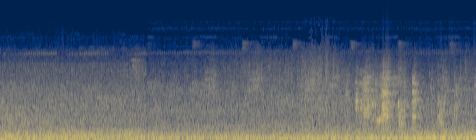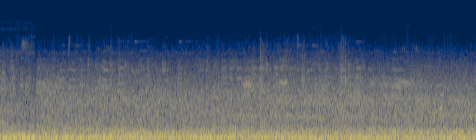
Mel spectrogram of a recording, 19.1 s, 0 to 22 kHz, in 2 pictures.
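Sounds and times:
waterfowl calls: 0:03.8 - 0:10.2.

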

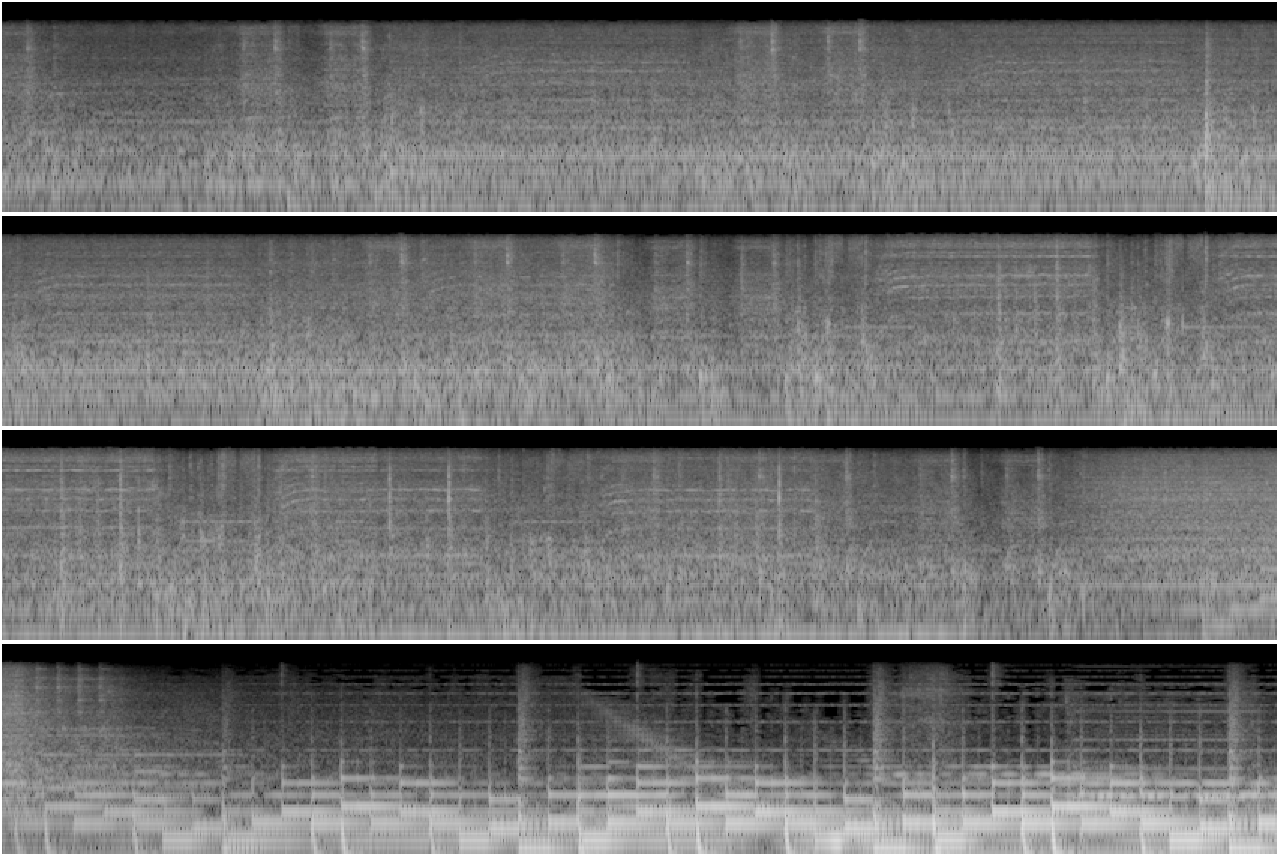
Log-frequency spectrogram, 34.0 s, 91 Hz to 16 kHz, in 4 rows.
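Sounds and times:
machinery humming: 0:00.0 - 0:34.0
machine clicks: 0:10.3 - 0:24.2
short rising motor whines: 0:24.2 - 0:27.0.

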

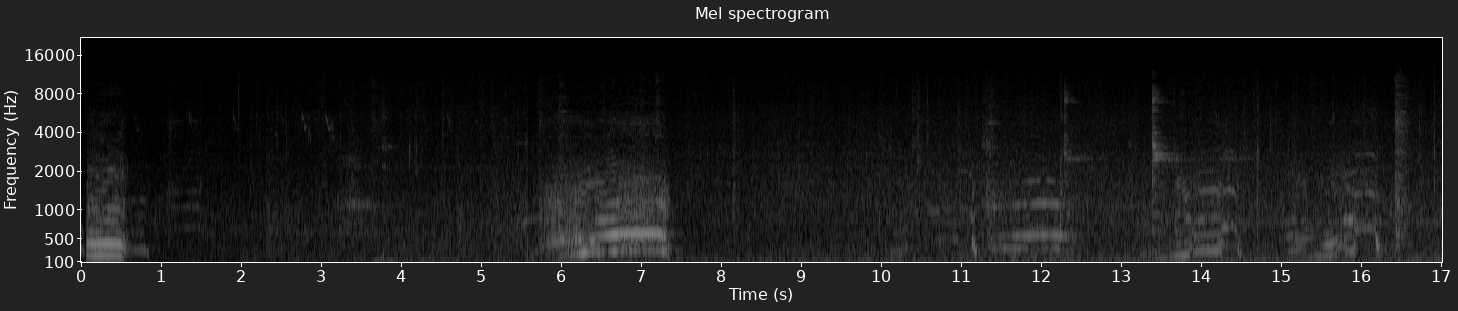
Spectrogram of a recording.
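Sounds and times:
cow mooing: 0:00.0 - 0:00.9, 0:05.7 - 0:07.4, 0:11.0 - 0:12.4, 0:13.3 - 0:16.3.

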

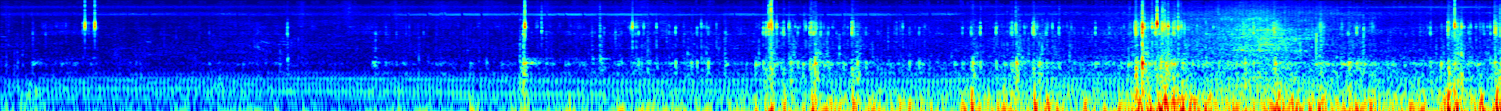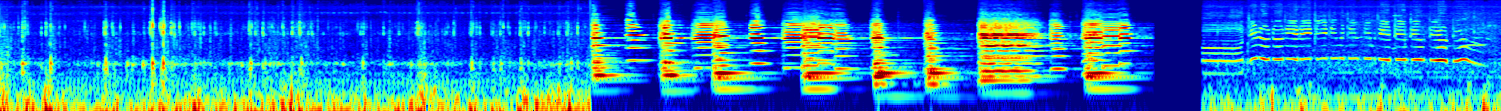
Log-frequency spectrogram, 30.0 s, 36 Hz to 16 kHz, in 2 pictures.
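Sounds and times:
bicycle rattling and clicking: 0:00.0 - 0:20.9
tyre rumble and wind: 0:02.1 - 0:20.9.

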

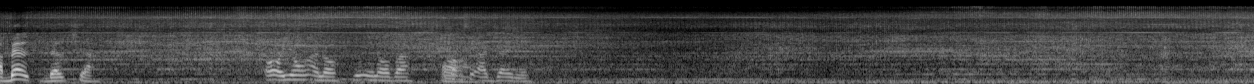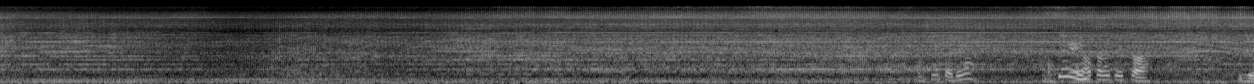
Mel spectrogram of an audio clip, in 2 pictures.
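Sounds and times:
electric motor whine: 0:00.0 - 0:25.0
rotor blades whirring: 0:00.0 - 0:25.0.

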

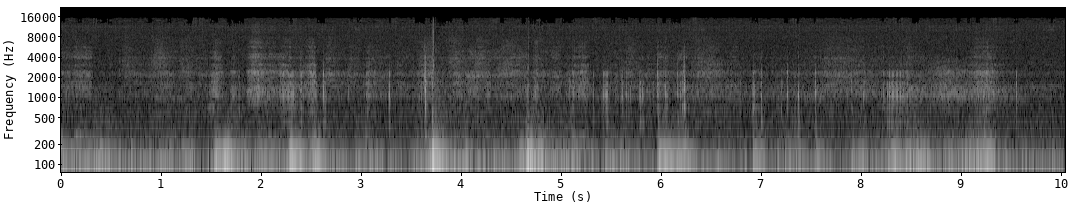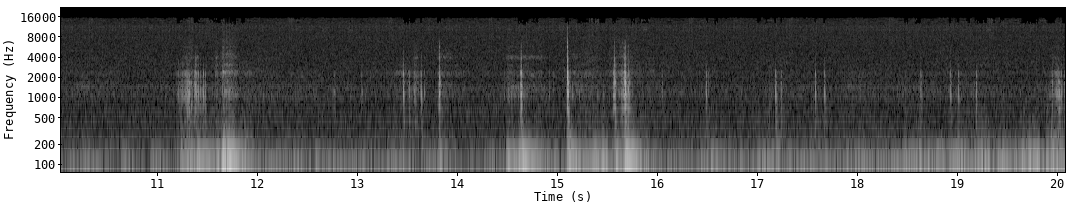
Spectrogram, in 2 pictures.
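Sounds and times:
muffled motorbike engine rumbling: 0:00.0 - 0:10.3.

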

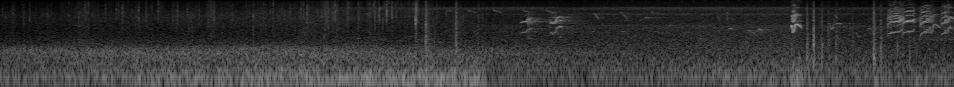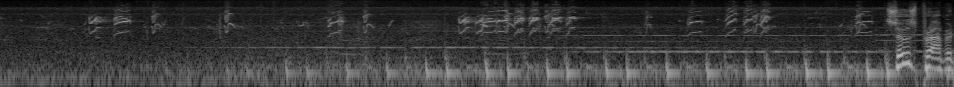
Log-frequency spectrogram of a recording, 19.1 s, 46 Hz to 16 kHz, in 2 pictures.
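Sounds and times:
fire crackling: 0:00.0 - 0:19.0
birds chirping: 0:04.4 - 0:19.0.

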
